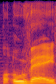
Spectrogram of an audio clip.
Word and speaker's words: Uwe: Speaking to Variety on Monday, the movie's German director uh Uwe Boll Uwe, sorry. Uh thank you for the people in the comments who uh told me how to pronounce it right.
